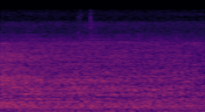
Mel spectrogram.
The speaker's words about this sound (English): Yeah. We've got military planes flying overhead. They're on to us.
